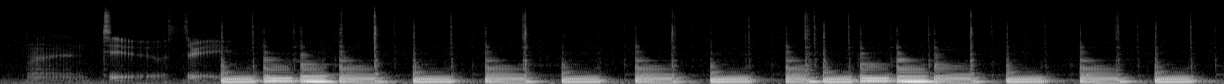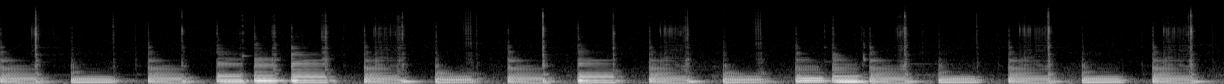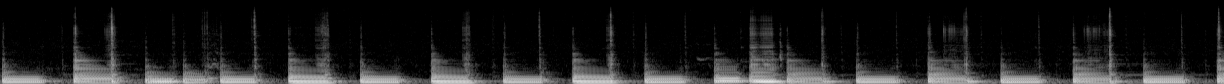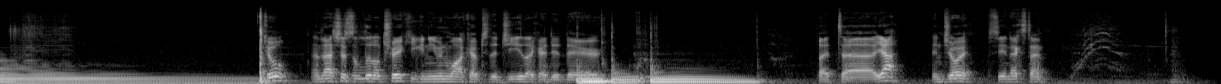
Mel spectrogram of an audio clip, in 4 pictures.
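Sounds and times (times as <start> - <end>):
electric bass guitar line: 0.0 - 44.6.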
